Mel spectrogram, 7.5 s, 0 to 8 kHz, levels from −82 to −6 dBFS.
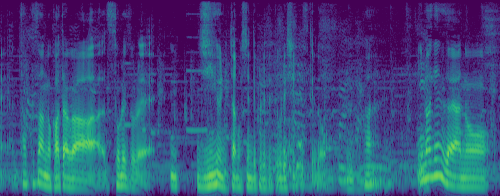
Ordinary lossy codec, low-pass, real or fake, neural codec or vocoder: none; none; real; none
